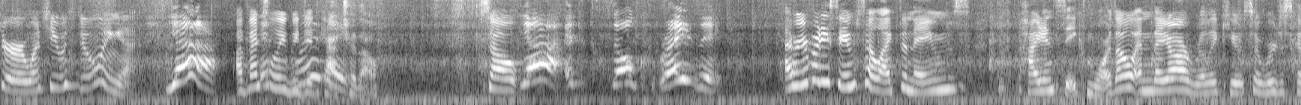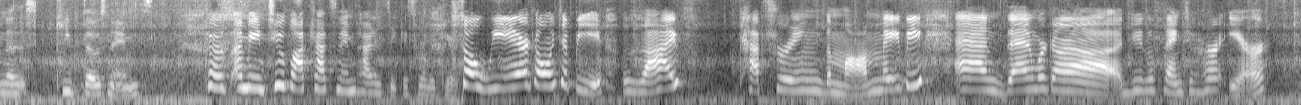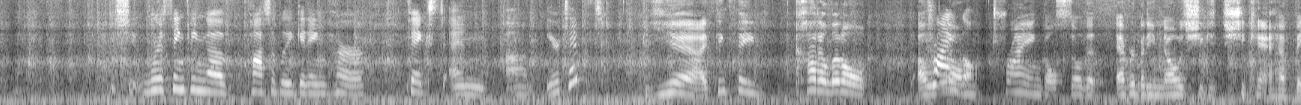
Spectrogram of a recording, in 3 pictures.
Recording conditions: background noise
